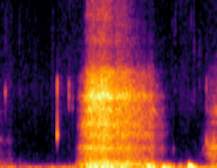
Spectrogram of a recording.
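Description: Near silence, broken about a second in by one faint, soft breath out into a close microphone, as a person settles into a guided eyes-closed relaxation exercise.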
